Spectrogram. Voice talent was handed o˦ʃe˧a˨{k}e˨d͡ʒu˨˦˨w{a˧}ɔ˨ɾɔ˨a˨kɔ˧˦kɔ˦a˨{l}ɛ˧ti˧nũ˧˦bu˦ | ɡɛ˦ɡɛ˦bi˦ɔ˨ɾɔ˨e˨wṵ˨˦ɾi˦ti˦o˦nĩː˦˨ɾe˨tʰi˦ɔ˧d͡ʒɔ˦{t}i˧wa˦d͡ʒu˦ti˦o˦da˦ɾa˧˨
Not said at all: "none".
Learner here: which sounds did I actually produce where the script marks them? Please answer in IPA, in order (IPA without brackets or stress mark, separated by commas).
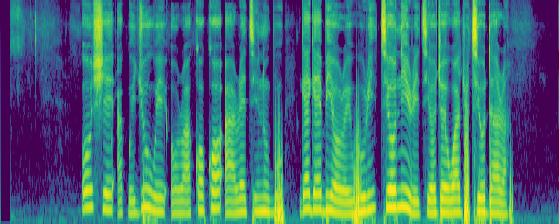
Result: k͡p, e˧, ɾ, none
